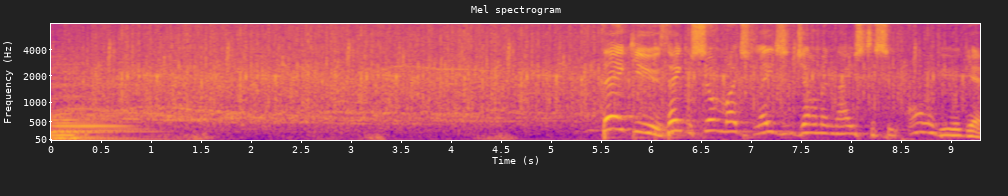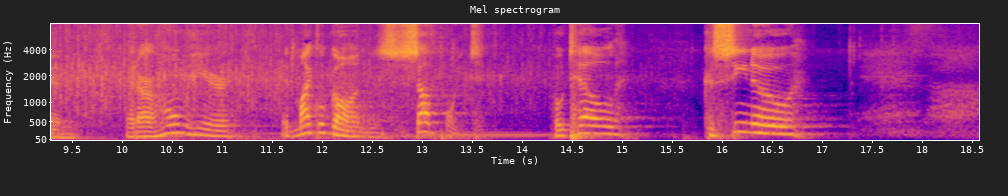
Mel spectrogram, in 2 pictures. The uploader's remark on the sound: Live at the SouthPoint Casino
